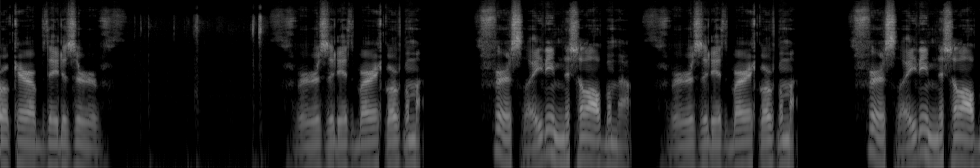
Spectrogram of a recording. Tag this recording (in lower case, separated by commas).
narration, male speech, speech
